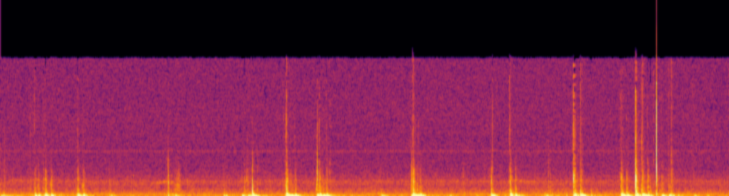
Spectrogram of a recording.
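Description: Computer keyboard keystrokes typed unevenly, about two a second, over a faint steady hum.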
